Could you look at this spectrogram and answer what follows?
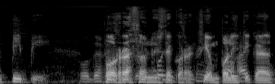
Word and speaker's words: Pepi: los dos por ejemplo el rey pepi leído correctamente debería pronunciarse pipí por razones de corrección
